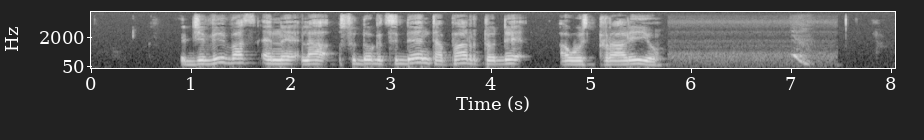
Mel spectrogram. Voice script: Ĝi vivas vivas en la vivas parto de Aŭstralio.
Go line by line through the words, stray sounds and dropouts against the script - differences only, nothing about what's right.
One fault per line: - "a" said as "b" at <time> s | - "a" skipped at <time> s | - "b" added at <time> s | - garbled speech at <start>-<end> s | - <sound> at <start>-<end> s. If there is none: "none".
- "vivas" skipped at 1.6 s
- "vivas" said as "sudokcidenta" at 2.6 s
- sneeze at 7.0-7.3 s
